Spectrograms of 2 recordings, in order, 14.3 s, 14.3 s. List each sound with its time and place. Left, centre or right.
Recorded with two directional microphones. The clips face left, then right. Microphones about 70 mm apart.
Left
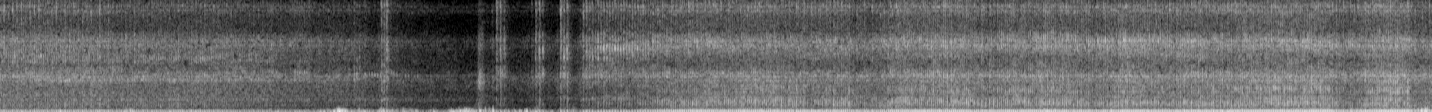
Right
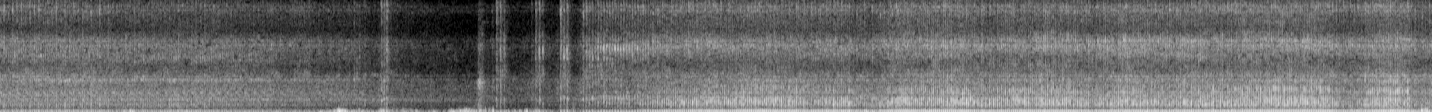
0.0 s vehicle: right
5.4 s vehicle: right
